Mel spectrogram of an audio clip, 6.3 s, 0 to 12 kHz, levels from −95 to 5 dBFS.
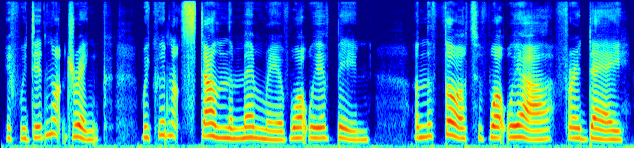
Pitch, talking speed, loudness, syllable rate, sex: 235 Hz, 245 wpm, -19 LUFS, 5.3 syllables/s, female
